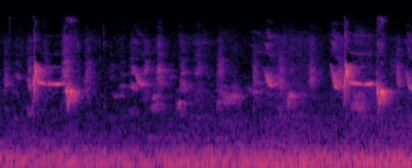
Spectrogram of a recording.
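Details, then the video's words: Bar-winged prinia, called ciblek merah, in lively song: two sharp high whistled phrases ending in piercing chips, about four seconds apart, separated by faint high twitters over a soft low rumble. "Ciblek merah Gacor"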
